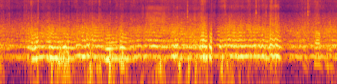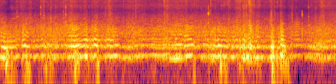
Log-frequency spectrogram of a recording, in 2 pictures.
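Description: Honeybees buzzing over a comb frame lifted out of an opened hive of a strong colony: a steady, even hum, with a few sharp clicks and knocks along the way.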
